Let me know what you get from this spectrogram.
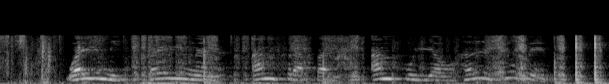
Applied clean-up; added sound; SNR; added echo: none; Writing; 4 dB; reverberation time 1.2 s.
